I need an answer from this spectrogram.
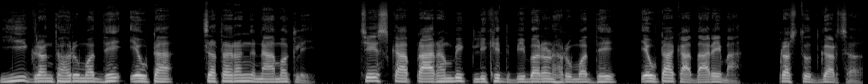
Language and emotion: Nepali, neutral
